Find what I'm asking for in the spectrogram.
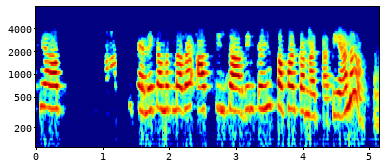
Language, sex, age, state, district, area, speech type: Hindi, female, 18-30, Uttar Pradesh, Mau, rural, conversation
